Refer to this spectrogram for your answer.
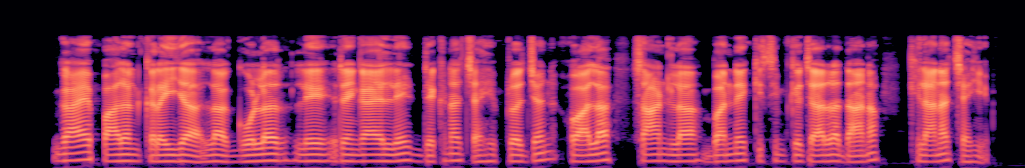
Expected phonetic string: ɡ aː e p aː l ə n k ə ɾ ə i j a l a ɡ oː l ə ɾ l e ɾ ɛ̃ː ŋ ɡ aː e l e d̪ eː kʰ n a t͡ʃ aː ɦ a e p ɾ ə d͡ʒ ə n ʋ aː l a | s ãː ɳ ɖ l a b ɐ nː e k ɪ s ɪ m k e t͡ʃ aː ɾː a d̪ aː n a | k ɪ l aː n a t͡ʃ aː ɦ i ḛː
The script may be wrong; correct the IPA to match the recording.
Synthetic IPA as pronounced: ɡ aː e p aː l ə n k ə ɾ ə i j a l a ɡ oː l ə ɾ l e ɾ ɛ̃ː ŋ ɡ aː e l e d̪ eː kʰ n a t͡ʃ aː ɦ i e p ɾ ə d͡ʒ ə n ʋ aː l a | s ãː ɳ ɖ l a b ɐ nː e k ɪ s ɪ m k e t͡ʃ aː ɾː a d̪ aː n a | kʰ ɪ l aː n a t͡ʃ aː ɦ i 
